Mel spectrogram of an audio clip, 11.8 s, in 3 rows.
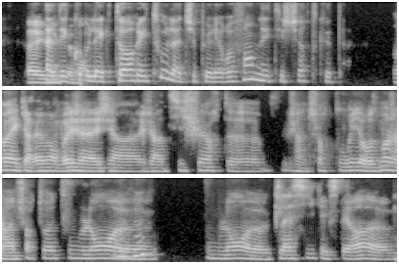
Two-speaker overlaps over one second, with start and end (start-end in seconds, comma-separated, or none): none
